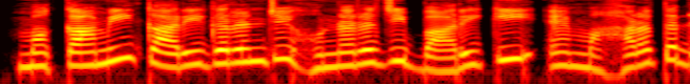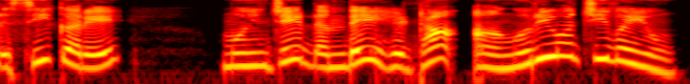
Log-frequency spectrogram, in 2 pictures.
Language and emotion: Sindhi, surprised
